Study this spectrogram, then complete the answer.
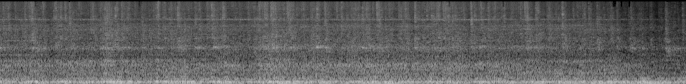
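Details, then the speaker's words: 1969 Ford Mustang Mach 1 V8 during a pre-purchase inspection: it starts right up and settles into a steady, even low idle with no knocks or misses, no smoke, and it is not running rich or lean. "Starts right up, sounds good."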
